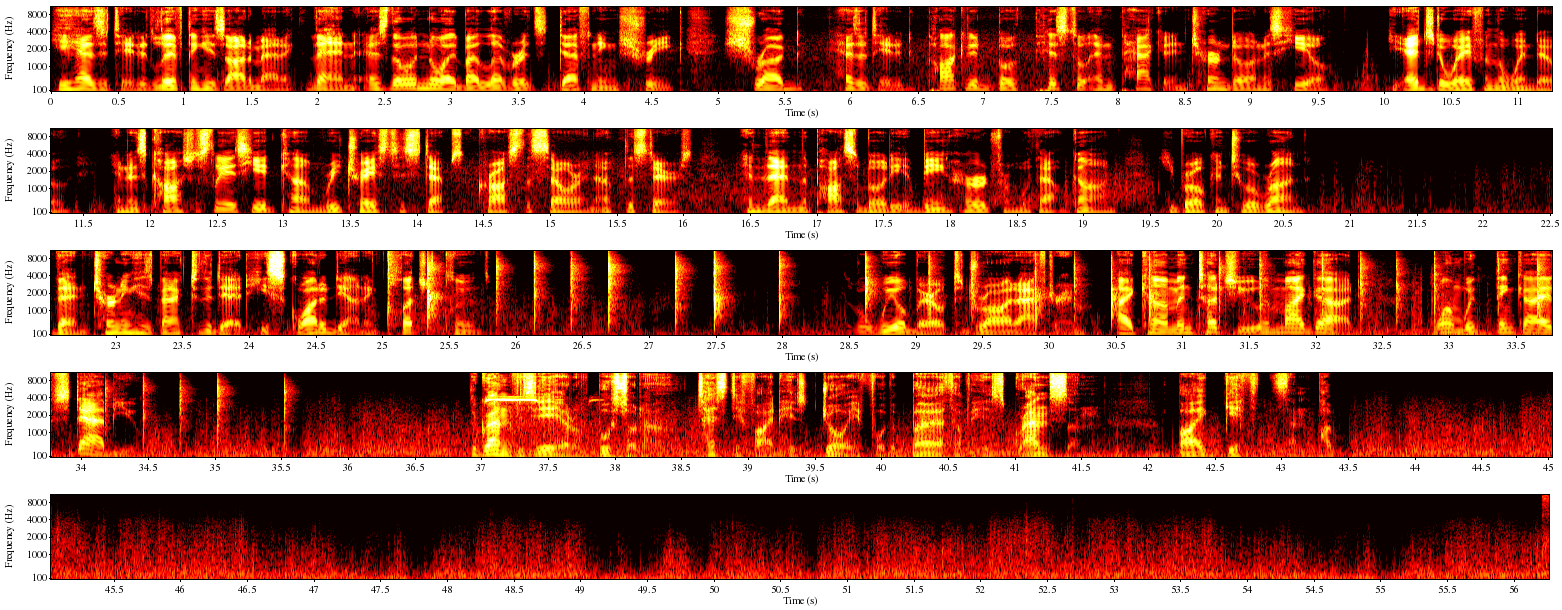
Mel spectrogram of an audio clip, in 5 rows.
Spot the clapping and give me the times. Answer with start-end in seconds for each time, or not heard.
25.0-35.6.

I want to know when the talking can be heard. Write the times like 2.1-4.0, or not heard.
0.0-20.7, 22.5-25.8, 28.5-34.5, 36.9-43.4.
